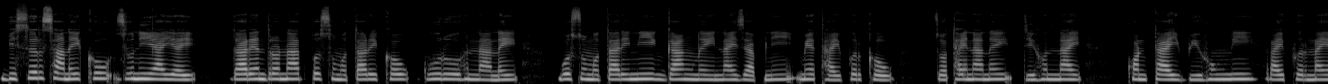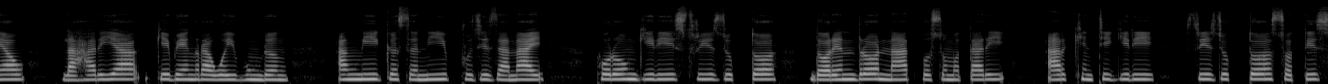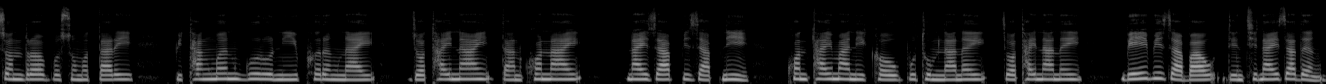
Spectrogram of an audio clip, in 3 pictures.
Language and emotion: Bodo, neutral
